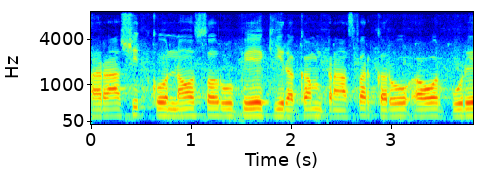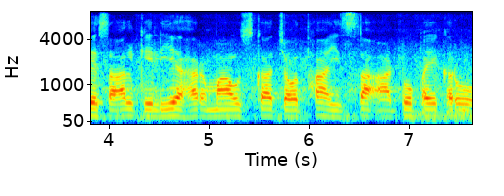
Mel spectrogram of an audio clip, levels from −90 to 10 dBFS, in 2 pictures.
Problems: constant background noise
